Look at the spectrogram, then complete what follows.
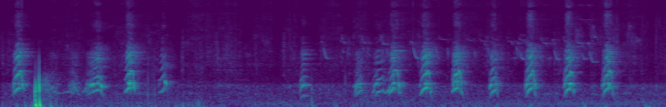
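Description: An animal barking or calling in short, sharp calls, about two a second, with a pause of a second or so near the middle. There is one loud low thump just after the start.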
